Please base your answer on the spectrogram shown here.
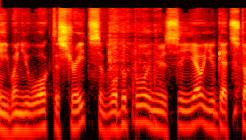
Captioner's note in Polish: śmiech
